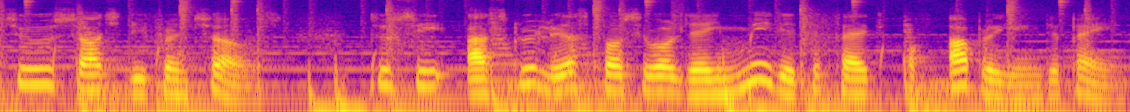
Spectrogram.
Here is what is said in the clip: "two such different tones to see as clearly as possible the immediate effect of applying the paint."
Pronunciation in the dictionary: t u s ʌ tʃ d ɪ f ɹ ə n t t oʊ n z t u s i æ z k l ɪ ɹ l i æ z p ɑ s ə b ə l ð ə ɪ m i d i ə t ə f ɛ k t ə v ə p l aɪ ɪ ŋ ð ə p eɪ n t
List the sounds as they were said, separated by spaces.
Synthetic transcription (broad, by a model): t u s ʌ tʃ d ɪ f ɹ ə n t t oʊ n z t u s i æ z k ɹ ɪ l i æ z p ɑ s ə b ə l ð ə ɪ m i d i ə t ə f ɛ k t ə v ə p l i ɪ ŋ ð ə p eɪ n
